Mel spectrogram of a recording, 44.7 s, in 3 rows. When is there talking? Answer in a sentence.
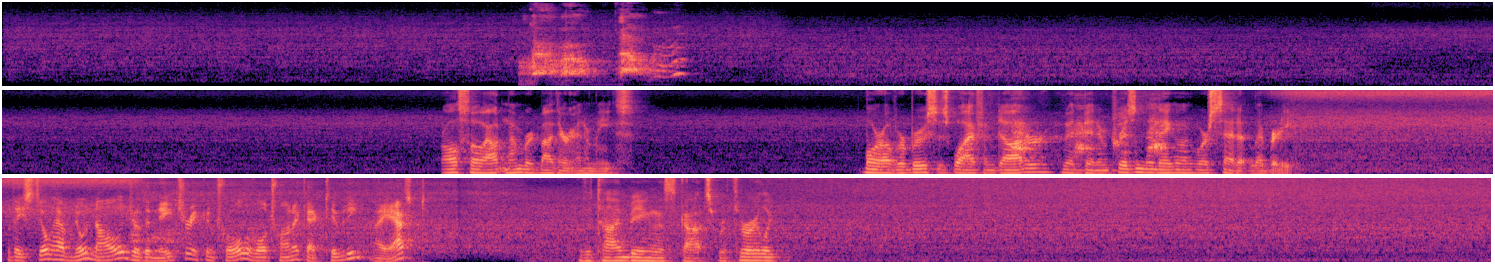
You can hear the talking from 19.3 to 21.3 s, from 23.4 to 27.9 s, from 29.9 to 34.1 s and from 35.5 to 37.6 s.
